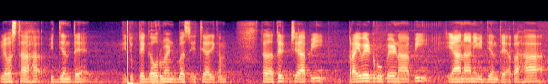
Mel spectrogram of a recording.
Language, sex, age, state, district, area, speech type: Sanskrit, male, 18-30, Karnataka, Uttara Kannada, rural, spontaneous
